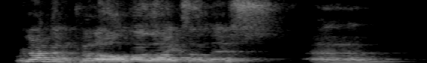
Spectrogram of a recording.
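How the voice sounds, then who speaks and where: High-pitched male speech, fairly slow, with audible room echo. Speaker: DJ equipment demonstrator. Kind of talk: live stream tutorial. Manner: slow, step-by-step.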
